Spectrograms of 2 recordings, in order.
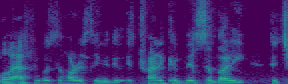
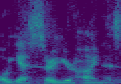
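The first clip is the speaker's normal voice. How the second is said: put-on muttered voice, lower and quieter; 5 semitones lower, 6 dB quieter than usual. Retelling what Michael said as the speaker walked by, imitating Michael muttering under his breath. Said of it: "under his breath".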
